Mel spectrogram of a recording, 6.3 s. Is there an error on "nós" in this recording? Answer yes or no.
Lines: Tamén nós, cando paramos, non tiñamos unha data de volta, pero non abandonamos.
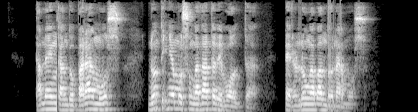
yes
